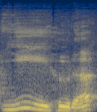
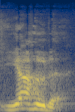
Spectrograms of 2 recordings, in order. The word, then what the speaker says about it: Yehuda: Now, not Yehuda, it's Yahuda. It's pronounced the same way.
